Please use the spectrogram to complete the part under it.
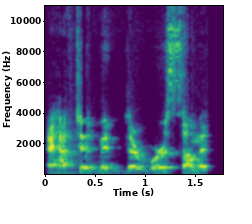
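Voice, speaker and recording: A man's voice: mid-range voice, level tone, fairly quick. A man from North Macedonia, speaking conversationally as an expert guest in an interview. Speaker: interview guest, advertising director. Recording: echoey room sound.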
